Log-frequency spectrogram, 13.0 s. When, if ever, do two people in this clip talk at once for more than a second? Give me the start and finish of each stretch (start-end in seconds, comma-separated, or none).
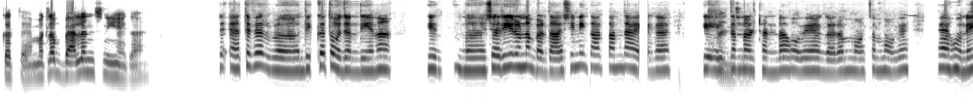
none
